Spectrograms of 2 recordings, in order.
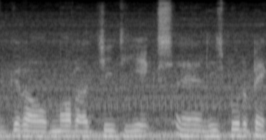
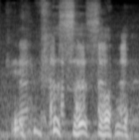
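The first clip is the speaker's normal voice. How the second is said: slow, higher words through laughter; laughing; 6 semitones higher, 3 dB louder, slower than usual. Real, not acted. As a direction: crack up while saying it. Laughing at being corrected.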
